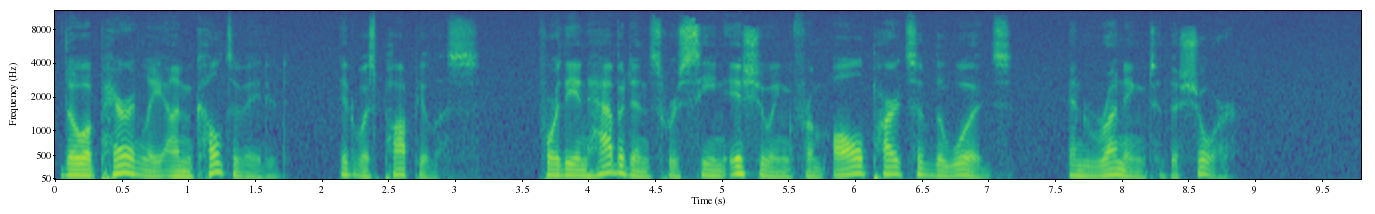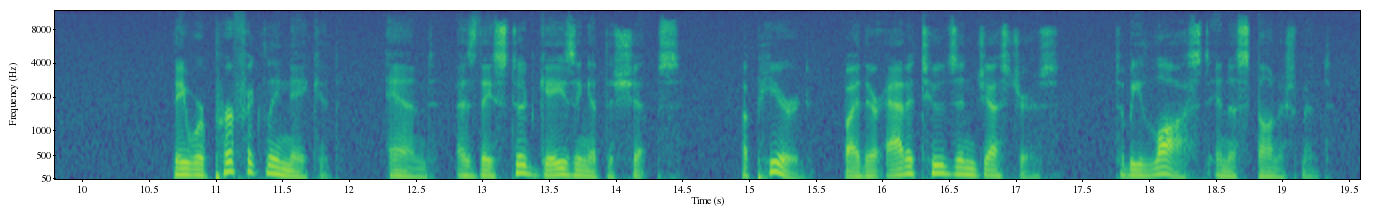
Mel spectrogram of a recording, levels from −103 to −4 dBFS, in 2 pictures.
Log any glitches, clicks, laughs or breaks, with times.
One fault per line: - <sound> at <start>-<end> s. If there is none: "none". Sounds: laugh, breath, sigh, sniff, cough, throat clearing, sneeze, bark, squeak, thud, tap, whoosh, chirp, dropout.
- dropout at 18.7-18.8 s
